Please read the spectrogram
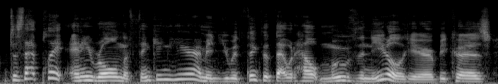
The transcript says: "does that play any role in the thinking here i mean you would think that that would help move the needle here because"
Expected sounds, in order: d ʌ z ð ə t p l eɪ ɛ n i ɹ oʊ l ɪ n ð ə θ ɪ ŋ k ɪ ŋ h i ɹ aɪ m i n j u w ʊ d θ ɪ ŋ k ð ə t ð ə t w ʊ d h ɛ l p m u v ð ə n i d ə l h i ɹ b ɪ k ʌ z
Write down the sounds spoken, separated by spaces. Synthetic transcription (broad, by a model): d ʌ z ð ə t p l eɪ ɛ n i ɹ oʊ l ɪ n ð ə θ ɪ ŋ k ɪ ŋ h i ɹ aɪ m i n j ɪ w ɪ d θ ɪ ŋ k ð ə t ð ə t w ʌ d h ɛ l p m u v ð ə n i d l h i ɹ b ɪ k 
